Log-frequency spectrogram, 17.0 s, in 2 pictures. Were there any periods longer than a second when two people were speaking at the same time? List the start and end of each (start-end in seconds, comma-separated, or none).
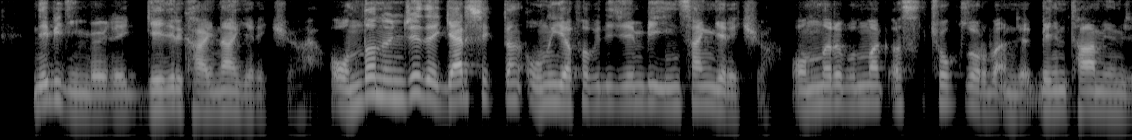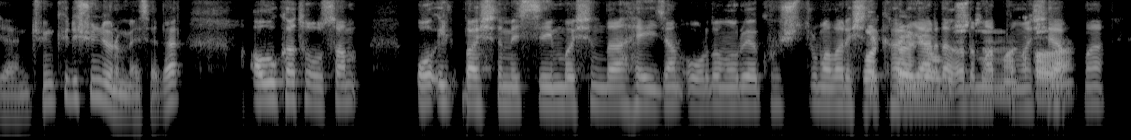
15.0-16.5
